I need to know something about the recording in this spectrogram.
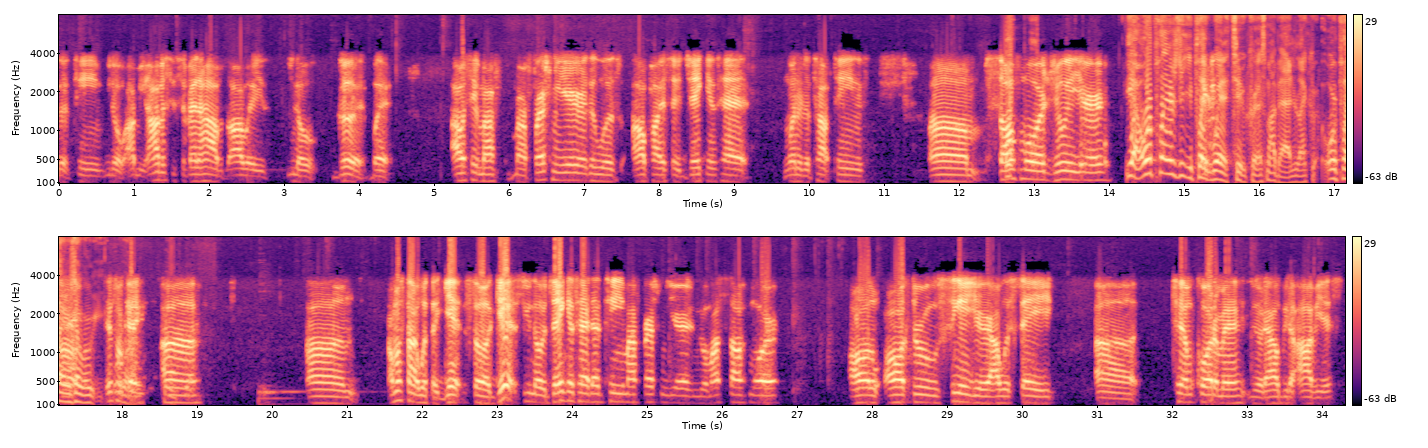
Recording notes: phone recording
